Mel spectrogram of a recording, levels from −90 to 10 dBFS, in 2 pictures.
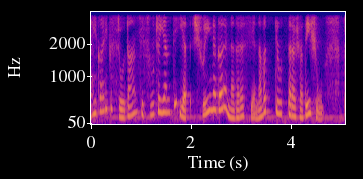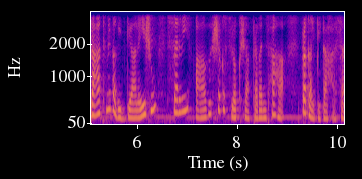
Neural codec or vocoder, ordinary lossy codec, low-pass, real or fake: autoencoder, 48 kHz, 32 numbers a frame, DAC-VAE, trained on Japanese speech; AAC, 32 kbps; 3.6 kHz; fake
